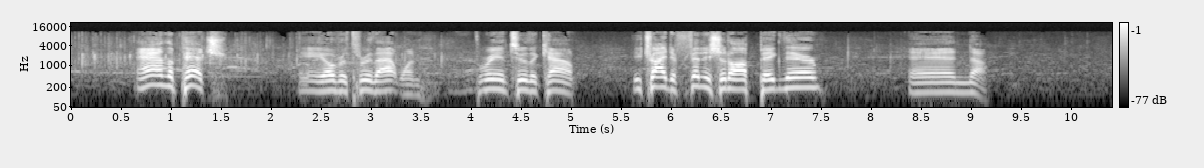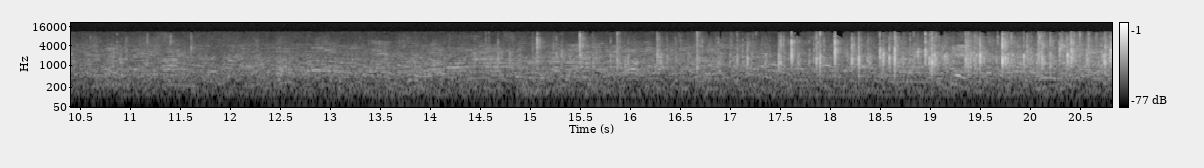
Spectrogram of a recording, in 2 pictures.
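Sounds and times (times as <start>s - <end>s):
baseball stadium crowd clapping rhythmically: 0.0s - 4.0s, 14.6s - 20.8s
speech: 0.7s - 1.6s, 2.3s - 7.6s, 8.4s - 9.3s.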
